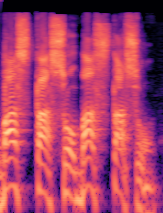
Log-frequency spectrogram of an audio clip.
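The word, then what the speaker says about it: βαστάζω: Sí, la palabra sobrellevar viene del griego bartazo o bastazo, se pudiera pronunciar con Z.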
